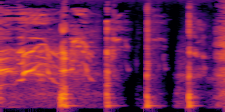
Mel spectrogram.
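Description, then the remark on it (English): A fit of harsh coughs brought on by laughing, four or five sharp bursts in a rough, uneven rhythm, fairly loud. A brief squeaky, strained vocal sound comes just before the first cough. “You laughed me into a coughing fit there.”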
